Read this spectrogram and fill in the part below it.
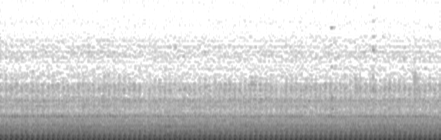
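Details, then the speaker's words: Carbureted Honda Scoopy single-cylinder scooter, stalls when easing off throttle, running at raised rpm while mixture set: even low pulse; fuel comes out when vacuum line sucked, vacuum fuel tap suspected leaking, to be replaced. "sepertinya keran vakumnya bocor ya sedut dia bensinnya ikut keluar kita coba nanti ganti keran vakumnya ya"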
